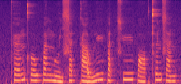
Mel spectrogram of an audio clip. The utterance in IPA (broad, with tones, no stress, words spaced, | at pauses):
pʰœː˨˥ŋkʰo˨˧w pɐ˧ŋmuː˨˩j sɐ˨˥t̚ kaː˨˩wn̪yː˥pɐ˨t̚ t͡sʰyː˥pɔː˨k̚ t̪ʰɵ˥nsɐ˧n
